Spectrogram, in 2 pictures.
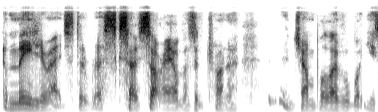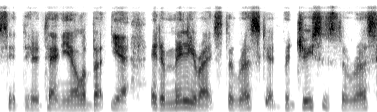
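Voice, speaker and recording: In an Australian accent, a man speaks at a medium pitch with ordinary pitch variation. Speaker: workplace relations adviser. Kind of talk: webinar Q&A. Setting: online webinar. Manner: fast; halting, many fillers.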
